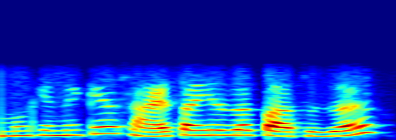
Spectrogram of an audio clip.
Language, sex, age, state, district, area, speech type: Assamese, female, 30-45, Assam, Biswanath, rural, conversation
